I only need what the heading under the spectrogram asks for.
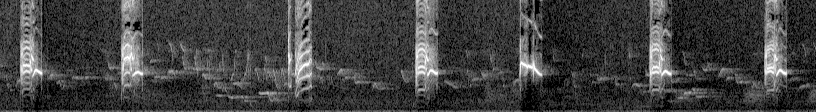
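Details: Repeated loud chirps from a Eurasian siskin, seven strident notes with falling whistled tails at irregular gaps of one to two seconds, faint twittering between, steady low ambient hum.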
